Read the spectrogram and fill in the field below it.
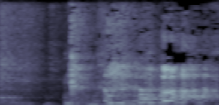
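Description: Someone gargles water, a wet, bubbly, throaty rattle that starts after a short pause and runs steadily for about a second, fairly loud and with no talking over it.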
